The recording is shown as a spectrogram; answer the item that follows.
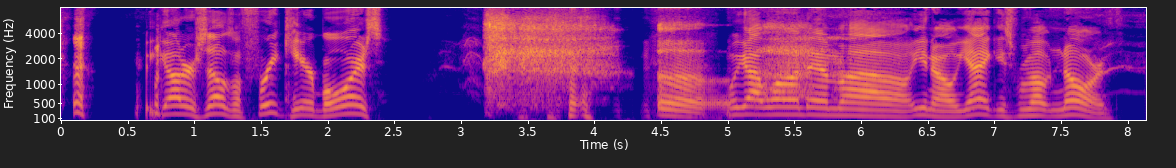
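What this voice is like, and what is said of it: Put-on Southern US accent. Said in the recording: “I don't know if that was a good southern accent”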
